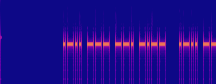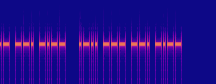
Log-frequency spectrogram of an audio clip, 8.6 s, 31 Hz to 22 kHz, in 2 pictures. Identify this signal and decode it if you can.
Morse code, heard as a keyed tone, about 30 wpm, 700 Hz. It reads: LOGY LOGY LOGY
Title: Multi-letter Phonemes Repeated 3x 30wpm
